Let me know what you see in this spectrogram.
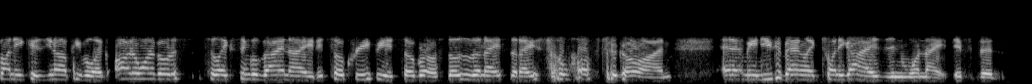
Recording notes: she called in to talk all about it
